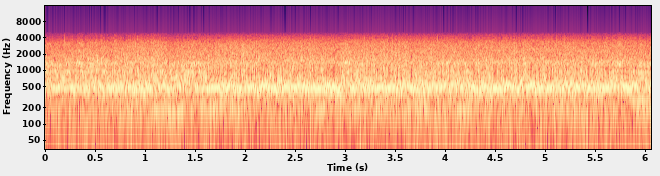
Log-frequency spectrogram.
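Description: Strong wind buffeting the microphone of a camera aboard a sailing dinghy: a loud, steady rush with no let-up.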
